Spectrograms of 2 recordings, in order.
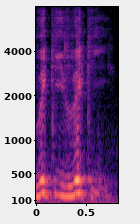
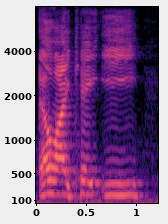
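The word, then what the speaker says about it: Likelike: honolulu is a street called nikki licki expect except it's spelled l-i-k-e-l-i-k-e so all of us hollies foreigners from uh hawaii would always go hey where's like like street and that just gives the native hawaiians a big laugh hey brittany you are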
